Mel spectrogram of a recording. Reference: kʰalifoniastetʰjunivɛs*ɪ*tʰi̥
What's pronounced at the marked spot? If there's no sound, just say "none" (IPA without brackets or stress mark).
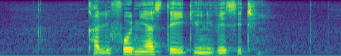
i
